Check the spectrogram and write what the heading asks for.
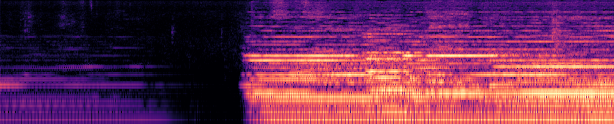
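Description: Church organ playing held chords: a soft chord fades away, then after a short break the organ comes back much louder with a full, sustained chord.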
